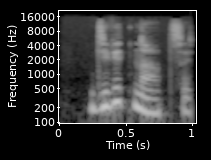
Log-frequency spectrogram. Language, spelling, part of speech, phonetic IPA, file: Russian, девятнадцать, numeral, [dʲɪvʲɪtˈnat͡s(ː)ɨtʲ], Ru-девятнадцать.ogg
- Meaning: nineteen (19)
